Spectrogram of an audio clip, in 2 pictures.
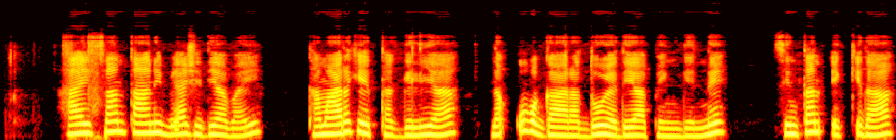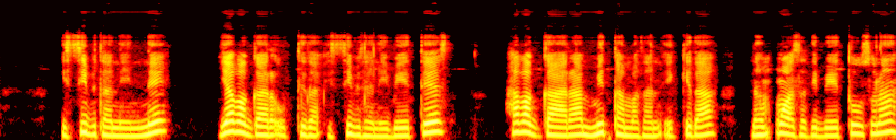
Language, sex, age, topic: Gamo, female, 18-24, government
